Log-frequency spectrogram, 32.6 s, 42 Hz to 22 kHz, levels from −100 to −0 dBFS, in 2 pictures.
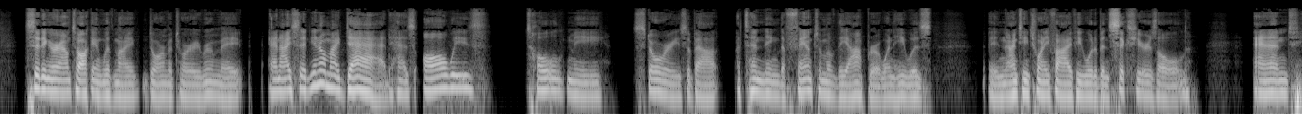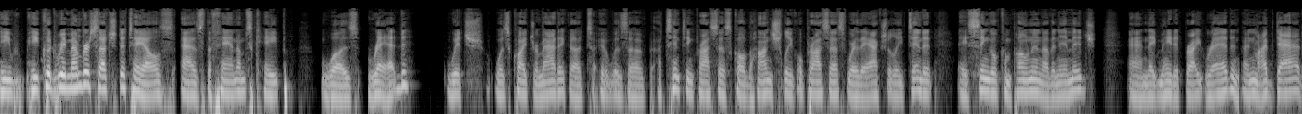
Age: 60-79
